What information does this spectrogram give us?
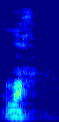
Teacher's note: This sound is pronounced in the back of the throat. This sound can be found in the Scottish word loch.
